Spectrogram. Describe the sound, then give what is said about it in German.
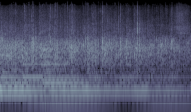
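Steady applause from an audience in Konstanz, sent to all the connected locations, a dense crackle of many hands clapping at an even loudness throughout, with a low sustained musical tone humming underneath. “Können wir einen riesen Applaus geben von Konstanz in alle eure Richtungen.”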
